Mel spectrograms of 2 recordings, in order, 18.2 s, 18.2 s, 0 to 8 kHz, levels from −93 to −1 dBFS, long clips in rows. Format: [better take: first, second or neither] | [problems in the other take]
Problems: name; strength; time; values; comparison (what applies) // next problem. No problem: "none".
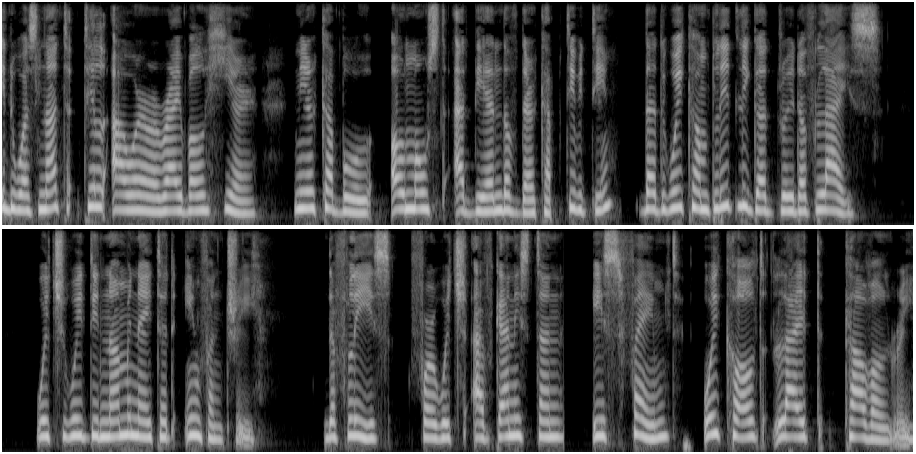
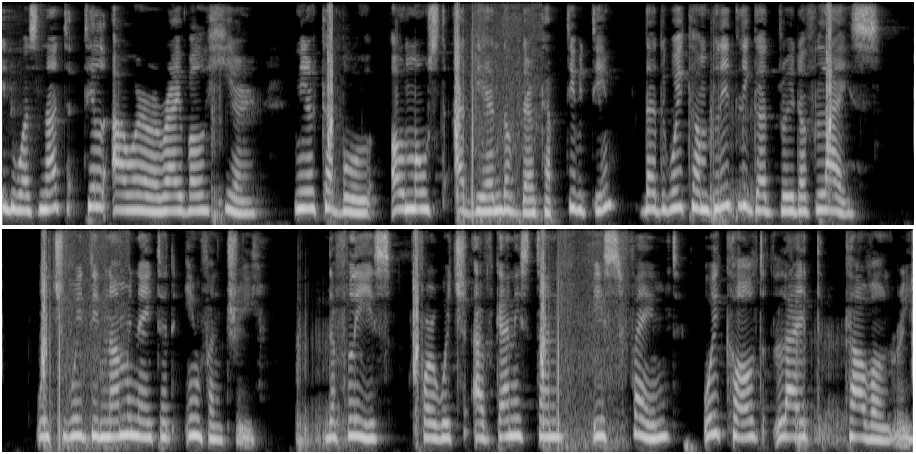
first | noise reduction (classical method WPE with log-MMSE)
